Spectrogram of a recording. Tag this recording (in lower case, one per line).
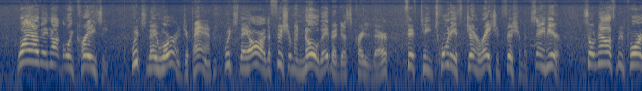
speech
